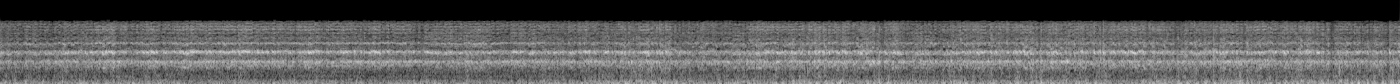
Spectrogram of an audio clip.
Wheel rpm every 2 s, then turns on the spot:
210, 230, 230, 230, 230, 230, 230.
none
